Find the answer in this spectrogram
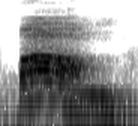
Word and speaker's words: palm: और उसके बाद आता है एल, जैसे कि आप जानते हैं एल यहाँ पे साइलेंट है, इसकी कोई साउंड नहीं आती, तो इसका कोई वोवल रिप्रेजेंट नहीं करेगा।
